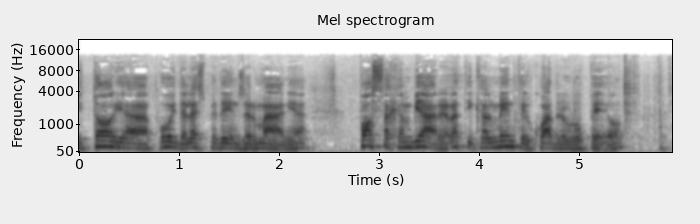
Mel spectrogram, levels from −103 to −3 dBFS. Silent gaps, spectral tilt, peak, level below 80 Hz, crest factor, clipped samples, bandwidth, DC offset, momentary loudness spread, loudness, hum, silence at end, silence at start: none; -4 dB/octave; -6 dBFS; -62 dBFS; 18 dB; under 0.1%; 13.5 kHz; 0.2%; 10 LU; -24 LUFS; none; 0 s; 0 s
